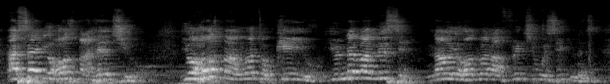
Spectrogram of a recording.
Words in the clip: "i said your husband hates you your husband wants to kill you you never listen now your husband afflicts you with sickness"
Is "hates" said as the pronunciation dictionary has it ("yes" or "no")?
no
